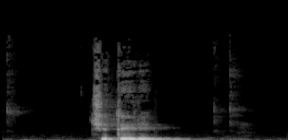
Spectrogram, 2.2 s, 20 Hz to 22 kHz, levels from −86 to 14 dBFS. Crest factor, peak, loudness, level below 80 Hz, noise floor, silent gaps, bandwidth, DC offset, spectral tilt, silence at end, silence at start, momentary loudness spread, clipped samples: 18 dB; -2 dBFS; -17 LUFS; -52 dBFS; -57 dBFS; none; 15 kHz; under 0.1%; -7 dB/octave; 0.75 s; 0.7 s; 20 LU; under 0.1%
